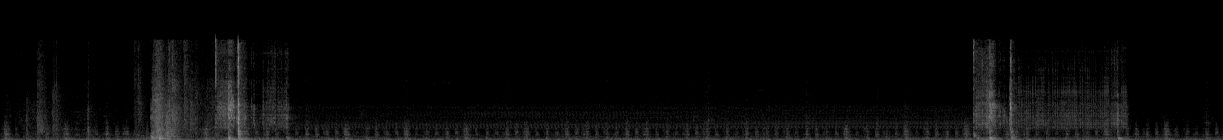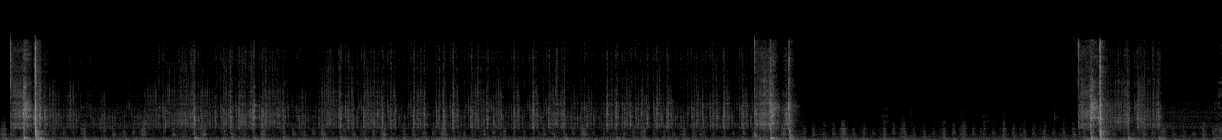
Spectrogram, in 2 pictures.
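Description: Mostly quiet room tone with a faint hiss and a few scattered short clicks and knocks. Near the end comes a short, louder burst as a hobby servo flips a wall light switch on, triggered by the PIR motion sensor.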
